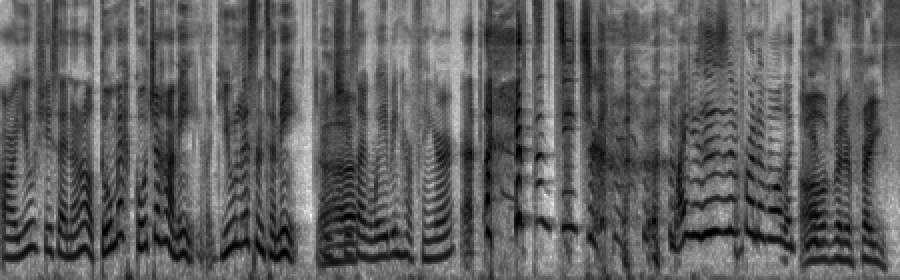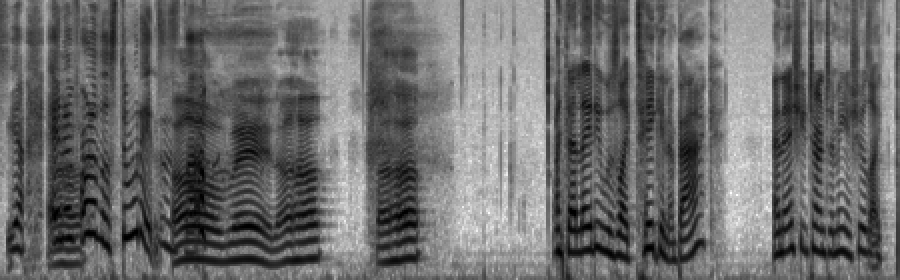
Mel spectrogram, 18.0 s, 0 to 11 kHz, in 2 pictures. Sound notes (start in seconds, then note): 1.3 speaks in Spanish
